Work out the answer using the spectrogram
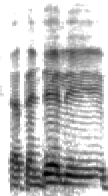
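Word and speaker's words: Πεντέλη: Using modern Greek pronunciation, Mount Imitos, Pendeli, Parnitha, Egalio, each one with its own particular gift.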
